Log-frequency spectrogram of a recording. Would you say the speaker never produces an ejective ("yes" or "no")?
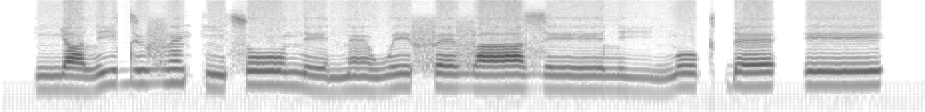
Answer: yes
